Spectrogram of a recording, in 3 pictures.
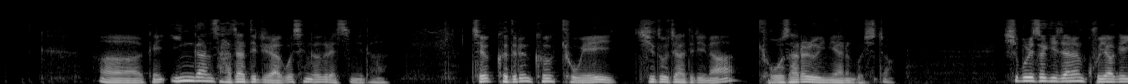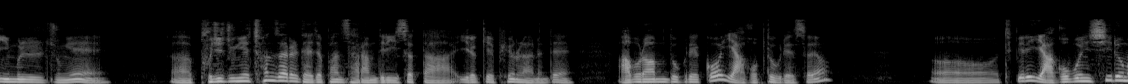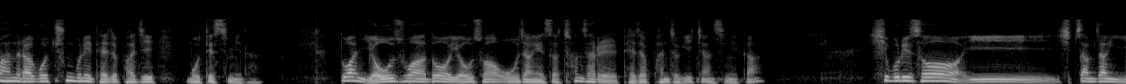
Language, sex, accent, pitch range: Korean, male, native, 95-130 Hz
